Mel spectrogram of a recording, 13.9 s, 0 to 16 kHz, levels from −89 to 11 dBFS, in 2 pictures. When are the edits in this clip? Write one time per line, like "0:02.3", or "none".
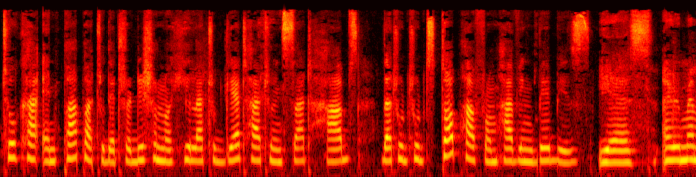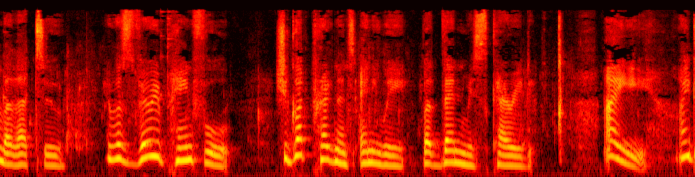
0:04.1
